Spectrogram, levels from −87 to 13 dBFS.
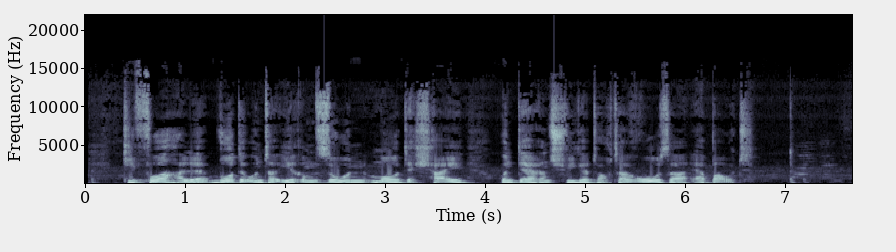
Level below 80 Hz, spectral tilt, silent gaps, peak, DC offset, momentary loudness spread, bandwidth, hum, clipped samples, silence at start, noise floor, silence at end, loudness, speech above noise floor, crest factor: -50 dBFS; -5.5 dB/octave; none; 0 dBFS; under 0.1%; 7 LU; 15.5 kHz; none; under 0.1%; 0.4 s; -48 dBFS; 0.6 s; -13 LUFS; 36 dB; 14 dB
